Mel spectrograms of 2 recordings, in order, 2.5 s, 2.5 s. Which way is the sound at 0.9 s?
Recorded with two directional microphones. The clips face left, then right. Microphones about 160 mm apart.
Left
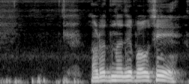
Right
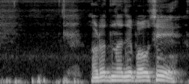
40° left (ahead or behind).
